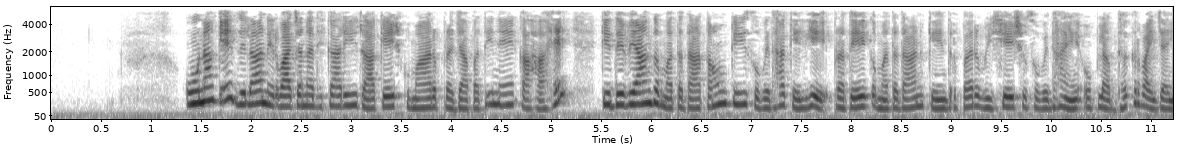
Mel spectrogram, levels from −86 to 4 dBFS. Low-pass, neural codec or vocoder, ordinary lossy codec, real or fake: 5.4 kHz; vocoder, 22.05 kHz, 80 mel bands, Vocos; none; fake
